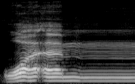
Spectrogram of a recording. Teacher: 3 hitungan. Nah, itu setiap dengung 3 hitungan.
